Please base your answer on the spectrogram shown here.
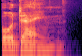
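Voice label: "ordain", English, British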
